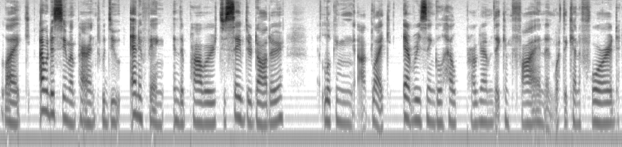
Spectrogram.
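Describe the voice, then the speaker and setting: Music is in the background. A woman speaks over it at a moderate pace. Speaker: first-time commentary YouTuber. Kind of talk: casual commentary to camera.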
